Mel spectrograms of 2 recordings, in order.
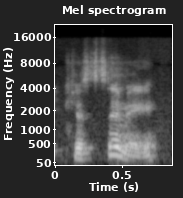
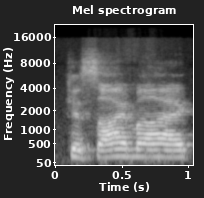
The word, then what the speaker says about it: Kissimmee: to start with kissimmee so that's how you pronounce it everybody kissimmee uh i i hear a lot of people from different places right walt that say uh yeah kisaimai kissamai i was definitely one of them that couldn't pronounce it when i first saw it i was like uh oh i'm definitely not pronouncing this one right i i i used to say kissing me so yeah right so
